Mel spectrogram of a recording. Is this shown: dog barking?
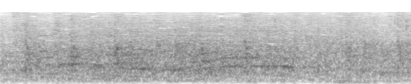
no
